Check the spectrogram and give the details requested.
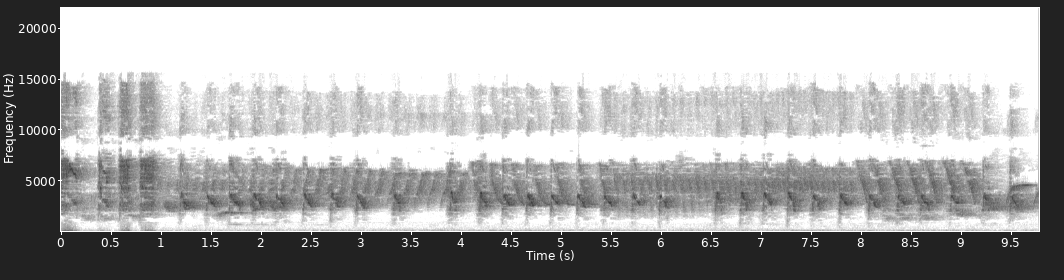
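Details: Javan grey-cheeked bulbul in persistent song compared to kapas tembak: a few sharp clicks, then an unbroken fast trill of buzzy, chattering notes lasting several seconds.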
